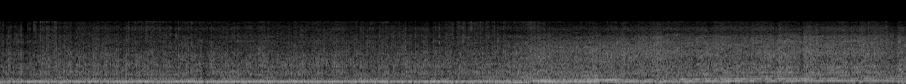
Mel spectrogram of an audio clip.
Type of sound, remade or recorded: remade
